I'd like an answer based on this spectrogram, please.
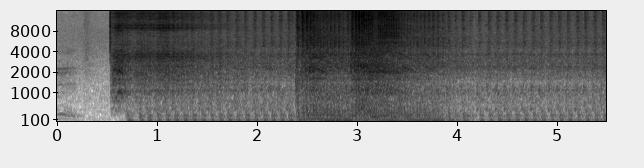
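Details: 2017 Suzuki DR-Z400S, stored with fuel left in carb, carb primed: single thumps into a ragged idle that surges and sags; lean running from a partly blocked slow jet.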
